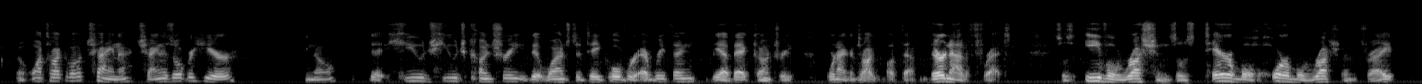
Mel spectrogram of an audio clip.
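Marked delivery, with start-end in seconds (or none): none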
